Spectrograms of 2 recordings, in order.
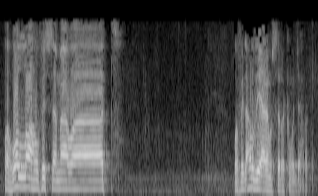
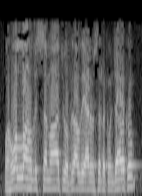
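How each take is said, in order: First: A pause breaks the phrase partway through. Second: The phrase runs on without a pause. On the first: The verse is read to give a different meaning. "فالوقف هنا تعطي معنى آخر" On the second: God is the one worshipped in the heavens and the earth. "إذا وصلت"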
